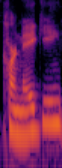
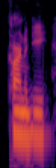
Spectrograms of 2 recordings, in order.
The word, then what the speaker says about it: Carnegie: andrew carnegie um or his name's actually pronounced carnegie but um you know everybody just calls it carnegie um and so you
